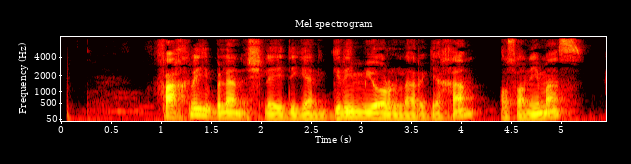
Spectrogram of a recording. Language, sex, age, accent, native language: Uzbek, male, 35+, Toshkent shahri, Uzbek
